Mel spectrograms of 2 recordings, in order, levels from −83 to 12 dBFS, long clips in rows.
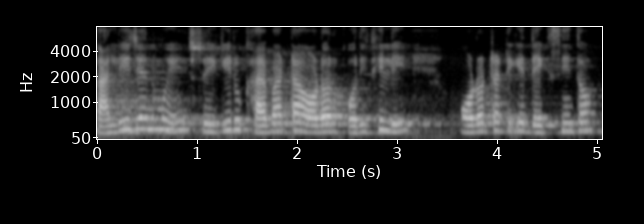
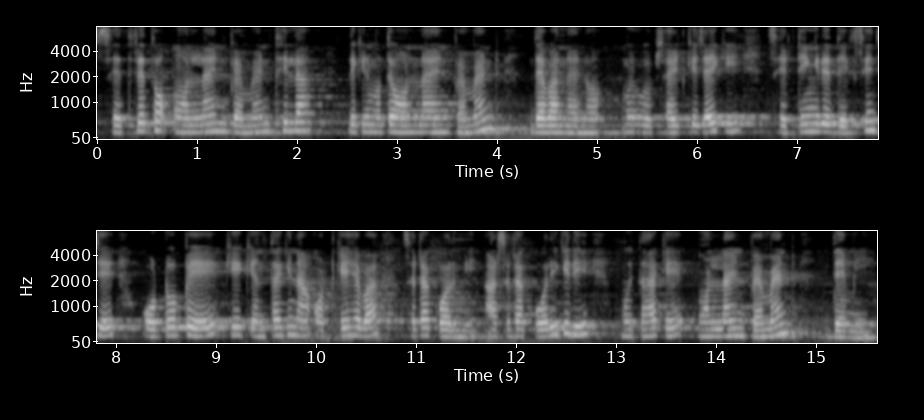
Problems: none marked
